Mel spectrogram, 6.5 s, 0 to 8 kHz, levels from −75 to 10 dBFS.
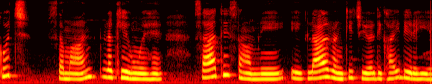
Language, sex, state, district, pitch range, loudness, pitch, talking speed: Hindi, male, Chhattisgarh, Raipur, 195-245 Hz, -15 LUFS, 215 Hz, 150 wpm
